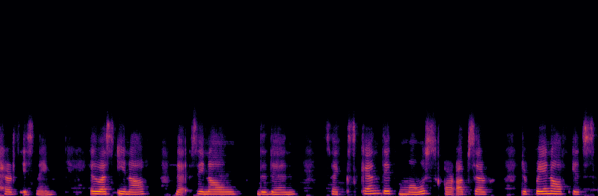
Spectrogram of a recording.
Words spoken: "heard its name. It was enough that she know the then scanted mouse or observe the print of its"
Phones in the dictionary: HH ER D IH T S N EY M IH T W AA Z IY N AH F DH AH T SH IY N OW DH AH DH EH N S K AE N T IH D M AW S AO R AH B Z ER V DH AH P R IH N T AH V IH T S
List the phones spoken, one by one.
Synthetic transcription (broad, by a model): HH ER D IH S N EY M IH T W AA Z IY N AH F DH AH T S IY N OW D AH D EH N S K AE N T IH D M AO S AO R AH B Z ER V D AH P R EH N AH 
